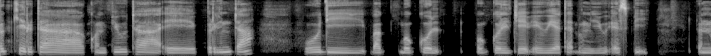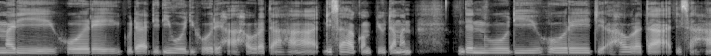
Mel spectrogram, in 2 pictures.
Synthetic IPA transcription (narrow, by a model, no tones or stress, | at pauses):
ɗokʰːiɾtakʰɔmputaɛpɾinta | wodia | bɔɡːɔl | ɓɔɡːɔld͡ʒɛɓɛwijataɗumjuʔɛsbi | ɗɔnmaɾihɔɾɛɡudaɗiɗiwoːdihɔ̰ɾɛha̰hawɾata̰haɗisakɔmpjutaman | ndɛnwoːdihɔɾɛd͡ʒɛ̰a̰hawɾa̰ta̰a̰ɗisaha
